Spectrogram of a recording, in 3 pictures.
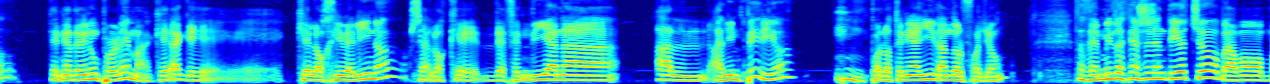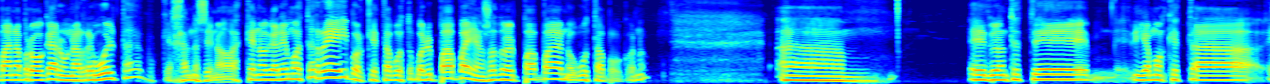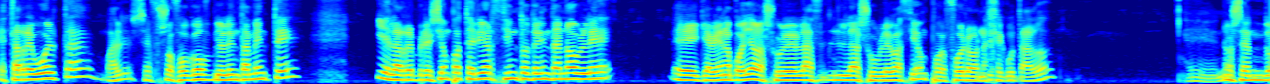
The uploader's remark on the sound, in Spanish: Grabar al aire libre, en un jardín público de murcia, en concreto en el palmeral chico. Rodeados de palmeras y de alguna que otra mosca.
